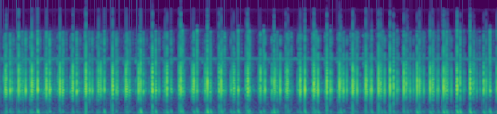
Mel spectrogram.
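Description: A small printed paper ice cream cup, held in both hands, is tapped quickly with fingertips and nails. The result is a fast, continuous run of crisp, dry, hollow clicks centered in the midrange, each stopping short with almost no ring and a faint bright edge.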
